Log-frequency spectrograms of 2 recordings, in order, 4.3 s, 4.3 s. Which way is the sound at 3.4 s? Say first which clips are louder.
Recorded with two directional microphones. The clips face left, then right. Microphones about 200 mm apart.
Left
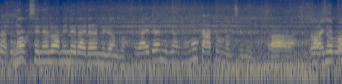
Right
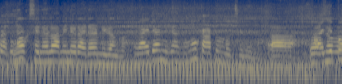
Even; 5° right (ahead or behind).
